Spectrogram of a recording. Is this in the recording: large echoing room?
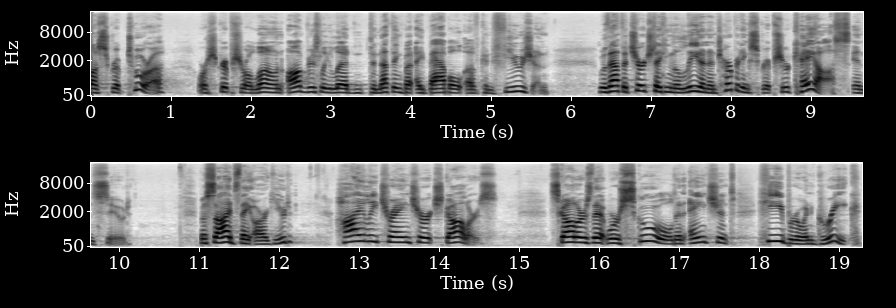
yes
